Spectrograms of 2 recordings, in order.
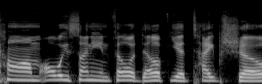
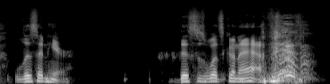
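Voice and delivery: put-on, deep, stern, angry voice; 4 semitones lower, 4 dB louder than usual. Imitating the other speaker getting angry about bringing an iPad in, mimicking a deeper angry voice. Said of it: "Your voice gets deeper".

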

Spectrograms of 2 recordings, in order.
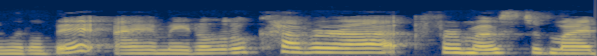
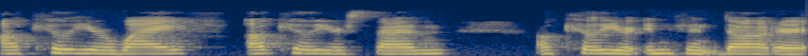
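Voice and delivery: put-on creepy, menacing whisper. Retelling a threat an actor whispered to them: imitating a creepy whisper. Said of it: "he whispered to me what he says".

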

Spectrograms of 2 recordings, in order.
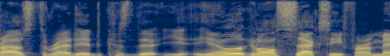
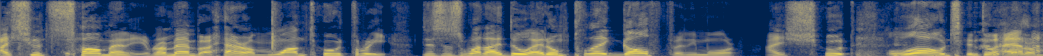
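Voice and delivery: put-on Middle Eastern accent; 3 semitones higher than usual. Continuing the boastful king bit: put-on Middle Eastern accent. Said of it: "I can't do a Middle Eastern accent".

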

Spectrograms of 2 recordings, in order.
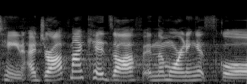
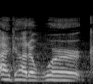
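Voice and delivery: put-on, dopey, dim-witted man voice. Retelling how she imitated her husband's excuse, in a dumb husband voice. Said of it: "she did the dumb husband voice".

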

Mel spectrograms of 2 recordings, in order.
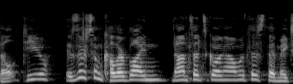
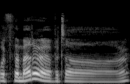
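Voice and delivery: low, taunting demon voice; 4 semitones lower than usual. Repeating the line after naming whose voice it was: Guardian voice. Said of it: "The Guardian, yeah".

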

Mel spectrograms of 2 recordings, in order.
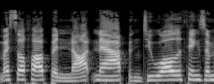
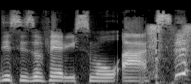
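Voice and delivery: put-on Russian accent in English; 3 semitones lower than usual. Retelling a Russian story, voicing the man in it: put-on Russian accent. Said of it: "I'm giving him a Russian accent".

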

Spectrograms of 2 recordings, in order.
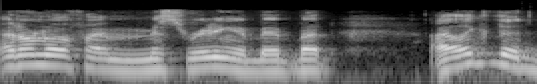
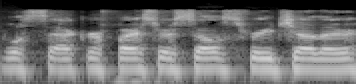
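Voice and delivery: plain

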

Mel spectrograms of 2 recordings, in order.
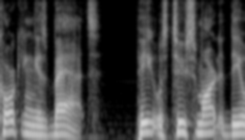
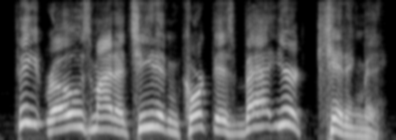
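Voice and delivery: sarcastic, pitched-up feigned disbelief; 7 semitones higher than usual. Reacting to a cheating story from the first hour: sarcastic fake surprise. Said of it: "there's a little more sarcasm for you".

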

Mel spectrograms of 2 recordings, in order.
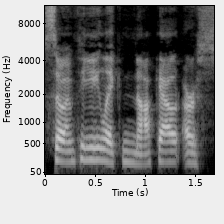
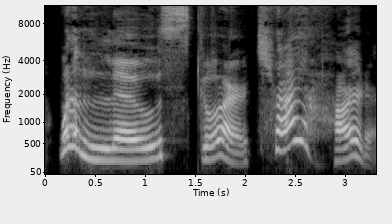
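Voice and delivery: put-on sing-song, taunting, jeering girl voice; 4 semitones higher than usual. Speaker quotes a pinball game's voice after the last ball drains, in a Pinball Champ 82 girl voice. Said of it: "the girl voice goes".

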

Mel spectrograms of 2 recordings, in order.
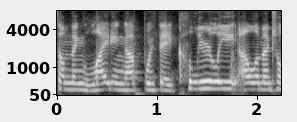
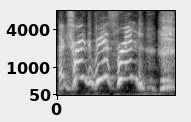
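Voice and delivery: very high-pitched, panicked burst. Acting out a character's line in a panic: panicked scream. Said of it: "In a panic, she screamed".

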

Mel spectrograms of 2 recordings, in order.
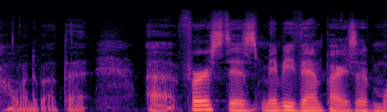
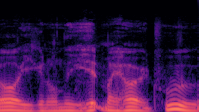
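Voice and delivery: put-on vampire voice. Joking about how vampires talk about their weak spot: imitating a vampire. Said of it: "I know that vampires have, like, this".

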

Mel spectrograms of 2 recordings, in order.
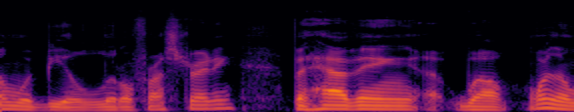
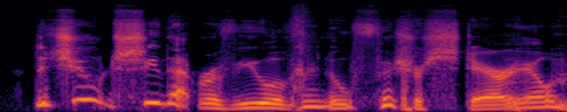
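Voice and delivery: put-on Scottish voice, higher and louder; 6 semitones higher, 4 dB louder than usual. Joking about an old magazine's stereo review: poor man's Sean Connery voice. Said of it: "I feel like you're a poor man's Sean Connery".

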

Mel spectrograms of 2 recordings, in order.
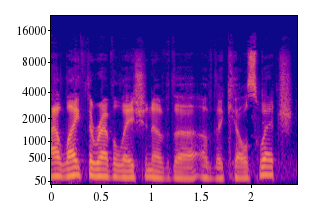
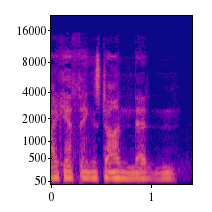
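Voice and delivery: put-on menacing villain voice, quieter; 3 semitones lower, 7 dB quieter than usual. Retelling a game character's reply to being called out: Walter Simons menacing answer. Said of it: "it's more like".

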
